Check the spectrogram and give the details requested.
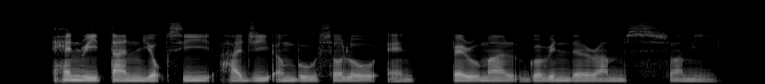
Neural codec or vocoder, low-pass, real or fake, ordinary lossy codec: none; 7.2 kHz; real; none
